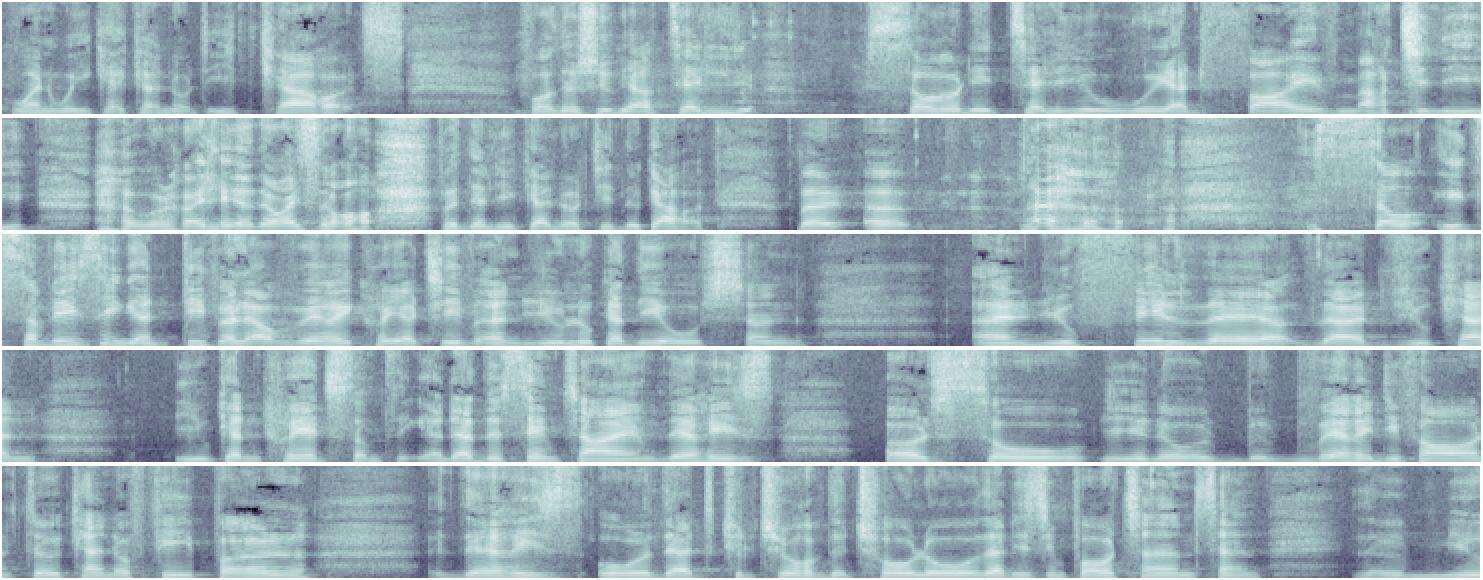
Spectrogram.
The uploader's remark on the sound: on stage at VOICES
